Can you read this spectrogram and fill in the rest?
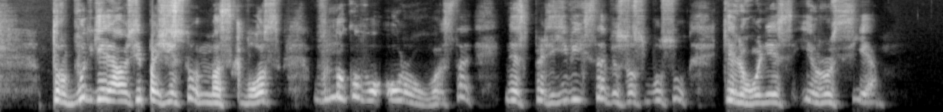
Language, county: Lithuanian, Kaunas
